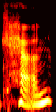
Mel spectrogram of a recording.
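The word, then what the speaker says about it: Cannes: it hardcore flapped in Ken that's how it's supposed to be pronounced a mixture of Ken and can which is which is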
